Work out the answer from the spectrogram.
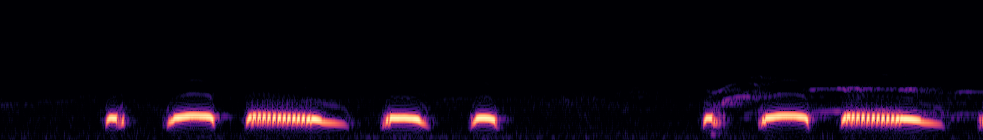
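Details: Lure cooing of a spotted dove in the deep 'thổ' voice, to draw wild birds in. Two phrases of hollow coos, each with short arched notes and a long sliding note, separated by about a second of silence.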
